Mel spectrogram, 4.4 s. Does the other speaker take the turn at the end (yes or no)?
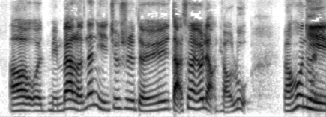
no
